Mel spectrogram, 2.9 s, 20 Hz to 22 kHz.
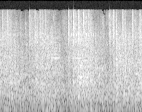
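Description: Dense rapid gunfire from Uncharted 2 on PS4 during a moving-train fight, a continuous loud rattle of shots filling the whole stretch without pause.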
